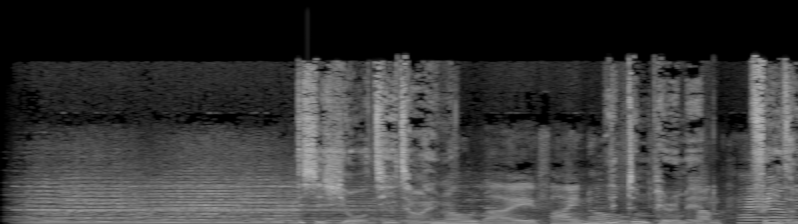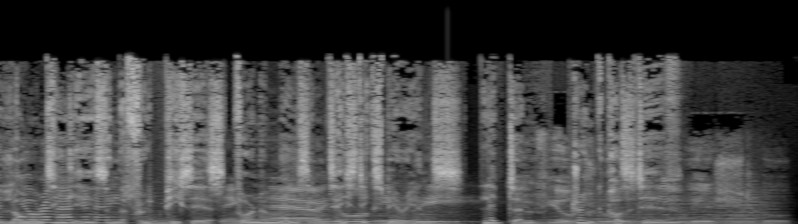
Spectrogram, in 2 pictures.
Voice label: UK English, English UK Male; Lipton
